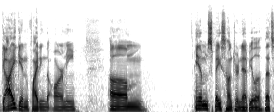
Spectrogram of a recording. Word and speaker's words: M Space Hunter Nebula: Um, M Space Hunter Nebula, that's how it's said, by the way.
